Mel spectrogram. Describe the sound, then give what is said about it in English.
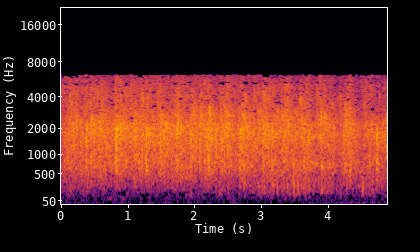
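An audience at a union gathering applauds to welcome a speaker, with dense, even clapping that stays at a steady level throughout. “So I wish you would give a warm welcoming to Clarence Thomas.”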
